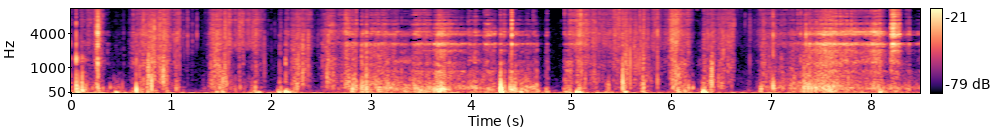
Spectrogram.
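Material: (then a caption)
Styrofoam. Long nails scratch and tap the edge and top of a thick, solid, round white styrofoam disk, first held on edge and then lying flat. The result is quiet, dry scratching with a crinkly, tearing texture, broken by short, sharp taps that die away almost instantly. Bright hiss rides over a low thud.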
